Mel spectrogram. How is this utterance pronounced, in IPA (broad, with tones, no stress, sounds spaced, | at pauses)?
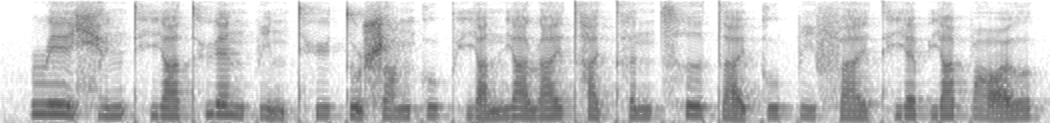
ɻ e˥˩ ɪ̯ ɕ y˧˥ n t̪ʰ j ä˧˥ t̪ʰ ɥ ɛ˥˩ n p ḭ˨˩ n t̪ʰ y˧˥ t̪ ṵ˨˩ ʂ ɑ˧˥ ŋ k u˧˥ pʰ j ä̰˨˩ n̪ j ä˥˩ ɻ a˥ ɪ̯ t̪ʰ a˨ ɪ̯ t̪ʰ ə˧˥ n t͡sʰ ɹ̩˥˩ t̪ a̰˨˩ ɪ̯ k u˥ p i˧˥ f a˧˥ ɪ̯ t̪ʰ j ɛ˥˩ p j ä˥ p ɑ̰˨˩˦ ʊ̯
